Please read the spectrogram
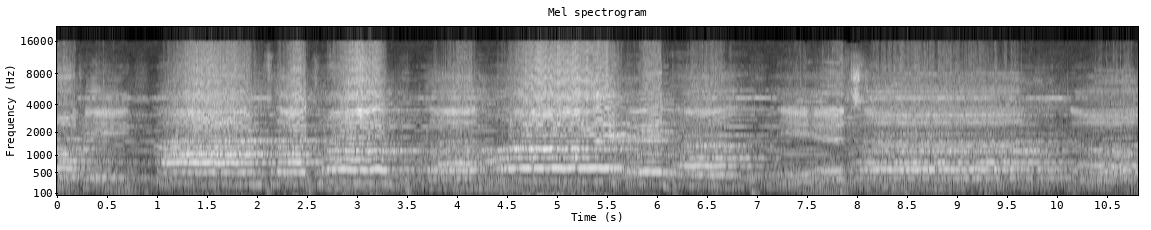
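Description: Singing in slow chant, with long held notes that change pitch every second or so and run on without a break.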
